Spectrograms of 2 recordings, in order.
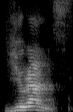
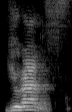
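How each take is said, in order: Both takes have the same delivery.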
